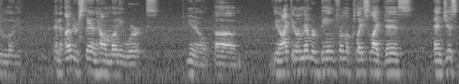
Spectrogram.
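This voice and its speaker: A man with a fairly high voice speaks with fairly even intonation over noticeable background noise, with audible room echo. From US West Coast (Long Beach, California). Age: 60s. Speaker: school staff member. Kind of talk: interview.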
